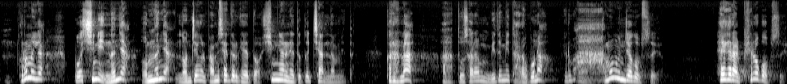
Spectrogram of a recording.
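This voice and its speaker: Lively monk teaching. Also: male voice, sits high, a little fast. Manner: lively rhetorical questions, acts out little dialogues. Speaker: Buddhist monk answering questions. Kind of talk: Buddhist dharma talk, question and answer.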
